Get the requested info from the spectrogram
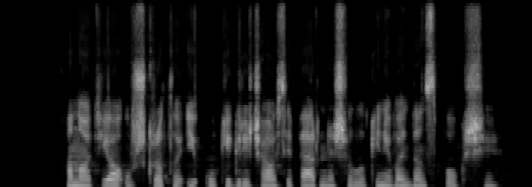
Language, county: Lithuanian, Vilnius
